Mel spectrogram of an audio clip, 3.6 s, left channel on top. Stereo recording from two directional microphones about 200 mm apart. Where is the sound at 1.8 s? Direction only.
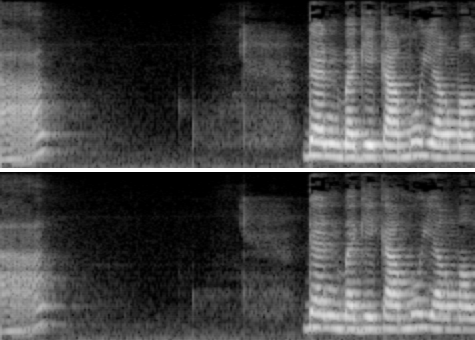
35° left (ahead or behind).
